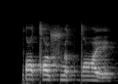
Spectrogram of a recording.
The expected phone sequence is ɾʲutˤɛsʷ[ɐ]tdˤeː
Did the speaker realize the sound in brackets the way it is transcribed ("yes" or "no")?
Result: yes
